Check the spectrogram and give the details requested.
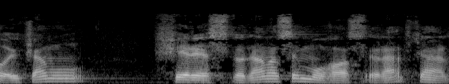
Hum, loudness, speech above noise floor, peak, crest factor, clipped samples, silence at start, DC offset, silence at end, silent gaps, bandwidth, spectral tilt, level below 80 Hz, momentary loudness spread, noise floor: none; -25 LUFS; 31 dB; -6 dBFS; 18 dB; under 0.1%; 0 s; under 0.1%; 0 s; none; 11.5 kHz; -4 dB/octave; -60 dBFS; 8 LU; -56 dBFS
